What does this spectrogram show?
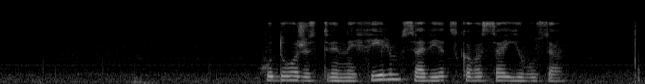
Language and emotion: Russian, neutral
